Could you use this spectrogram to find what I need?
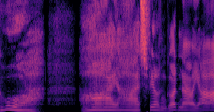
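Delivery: softly moaned, imitated pleasure; drawn-out oohs, sinking soft; acting weird. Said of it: "starts acting weird".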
